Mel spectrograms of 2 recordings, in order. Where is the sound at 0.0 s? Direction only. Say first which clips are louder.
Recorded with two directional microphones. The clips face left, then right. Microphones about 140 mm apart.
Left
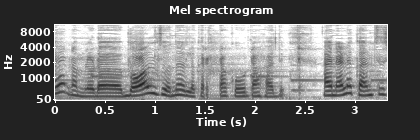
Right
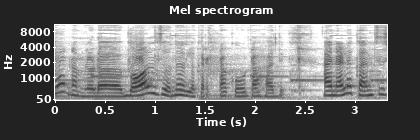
Left 4 dB; 30° left (ahead or behind).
